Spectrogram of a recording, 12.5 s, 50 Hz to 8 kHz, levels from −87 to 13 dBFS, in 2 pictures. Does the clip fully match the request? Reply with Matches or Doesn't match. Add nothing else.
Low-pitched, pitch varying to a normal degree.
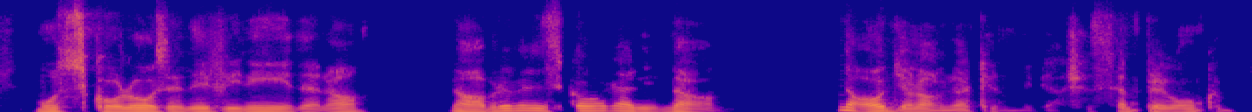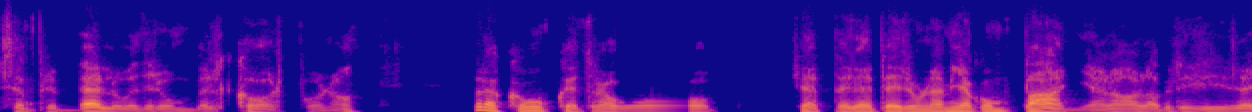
Matches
